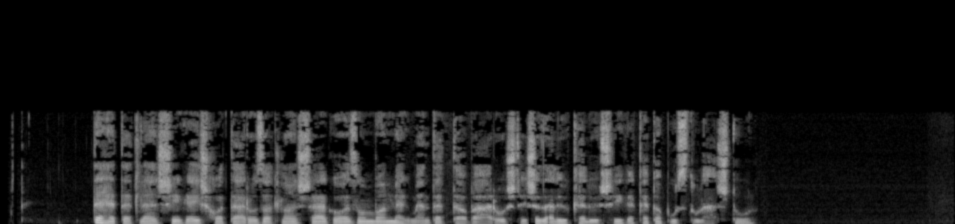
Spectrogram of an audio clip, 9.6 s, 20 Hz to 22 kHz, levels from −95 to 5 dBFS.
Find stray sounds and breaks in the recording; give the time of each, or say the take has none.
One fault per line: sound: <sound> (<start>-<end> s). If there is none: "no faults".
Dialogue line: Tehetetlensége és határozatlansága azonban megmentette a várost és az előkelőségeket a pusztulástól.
no faults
